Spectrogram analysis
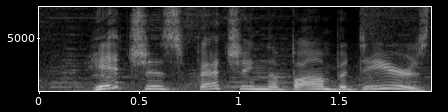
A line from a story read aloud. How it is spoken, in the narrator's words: yelled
